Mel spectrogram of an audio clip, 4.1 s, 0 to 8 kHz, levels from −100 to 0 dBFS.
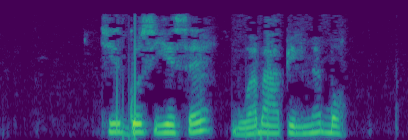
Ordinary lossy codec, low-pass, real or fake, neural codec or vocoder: MP3, 24 kbps; 7.2 kHz; real; none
